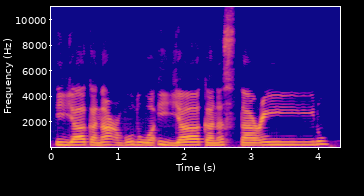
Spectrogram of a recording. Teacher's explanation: آخر میں ہونٹوں کی گولائی ہم نے ظاہر کرنی ہے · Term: وقف بالاشمام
